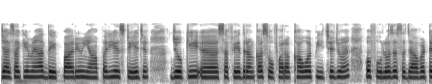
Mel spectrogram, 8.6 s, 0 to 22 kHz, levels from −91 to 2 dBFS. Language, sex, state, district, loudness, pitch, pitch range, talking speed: Hindi, female, Uttarakhand, Tehri Garhwal, -16 LUFS, 250 Hz, 240-255 Hz, 215 wpm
